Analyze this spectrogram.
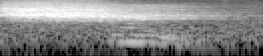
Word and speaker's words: she: is is c not she so C and she remember okay next sound z z so it's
